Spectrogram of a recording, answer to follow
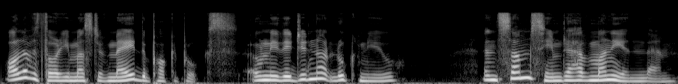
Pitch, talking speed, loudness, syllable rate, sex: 190 Hz, 195 wpm, -14 LUFS, 5.0 syllables/s, female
